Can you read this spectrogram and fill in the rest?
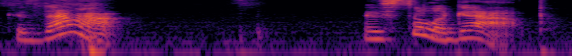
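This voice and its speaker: A woman book vlogger chatting casually and thinking aloud, with a wry, animated, self-questioning way of talking. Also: fairly high pitch, takes it slowly, husky.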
